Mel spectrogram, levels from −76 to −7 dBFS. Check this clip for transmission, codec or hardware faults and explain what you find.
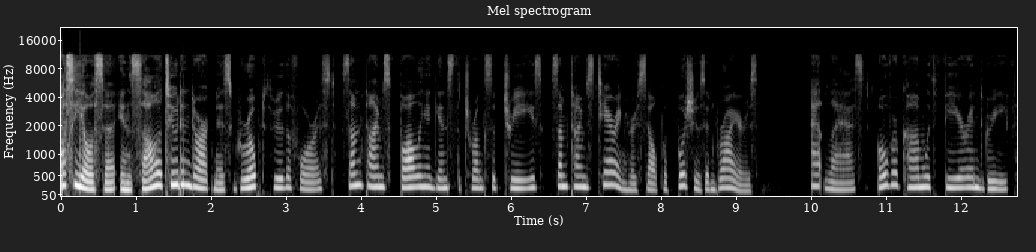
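Two hardware-side faults show up in the opening seconds of this speech clip: a burst of microphone overload, followed by the microphone volume being stepped down three times.

Microphone overload, 0.0 to 0.3 s. The peaks exceed full scale by about 3 dB, so their tops are flattened, affecting a small fraction of samples, around one or two percent. The likely cause is an input volume set too high, driving the converter past its limit. The squared-off peaks add a harsh, crackly edge to the loudest syllables at the very start.

Microphone volume stepped down, at 0.24, 1.62 and 2.64 s. Each time, the level of the speech and the background falls abruptly, by about 4 dB, then about 6 dB, then about 4 dB. The first drop lands just as the distorted peaks end, pointing to call software that detected clipping and cut the device's input gain in single steps. 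You hear these as sudden staircase drops in loudness rather than a smooth fade.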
